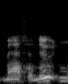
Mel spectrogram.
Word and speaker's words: Massanutten: skyline drive looking over toward massanutten or massa newton if you want to pronounce it that way uh mountain and uh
